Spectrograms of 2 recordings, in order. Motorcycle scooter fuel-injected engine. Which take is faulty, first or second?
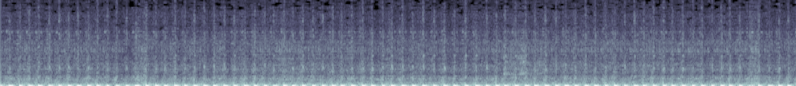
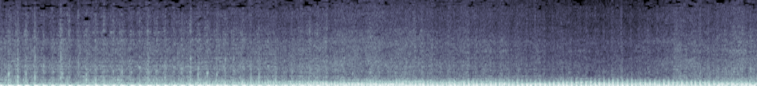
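first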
